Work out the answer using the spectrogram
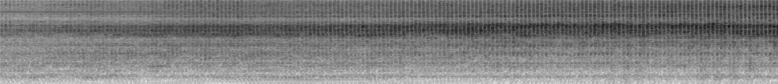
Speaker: You hear the bounce where it's not [Music] level.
